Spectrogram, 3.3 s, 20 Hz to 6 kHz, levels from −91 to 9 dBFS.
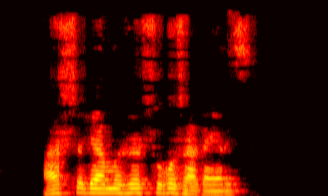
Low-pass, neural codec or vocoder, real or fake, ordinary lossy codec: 5.4 kHz; none; real; AAC, 24 kbps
